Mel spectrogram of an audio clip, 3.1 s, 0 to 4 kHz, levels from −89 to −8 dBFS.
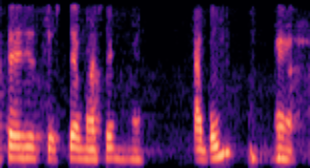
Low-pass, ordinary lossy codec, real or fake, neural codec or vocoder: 3.6 kHz; none; fake; codec, 16 kHz, 8 kbps, FreqCodec, larger model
